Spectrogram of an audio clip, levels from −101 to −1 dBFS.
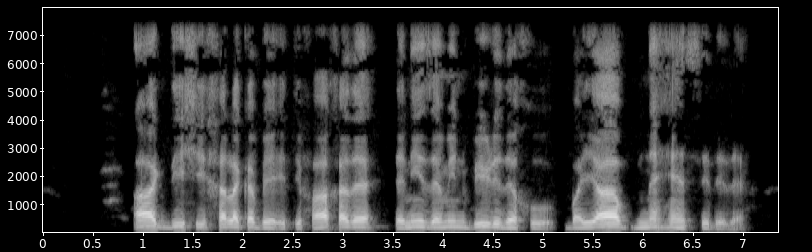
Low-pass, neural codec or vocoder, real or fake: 7.2 kHz; none; real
